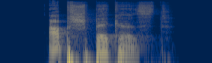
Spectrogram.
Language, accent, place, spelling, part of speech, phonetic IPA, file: German, Germany, Berlin, abspeckest, verb, [ˈapˌʃpɛkəst], De-abspeckest.ogg
- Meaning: second-person singular dependent subjunctive I of abspecken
